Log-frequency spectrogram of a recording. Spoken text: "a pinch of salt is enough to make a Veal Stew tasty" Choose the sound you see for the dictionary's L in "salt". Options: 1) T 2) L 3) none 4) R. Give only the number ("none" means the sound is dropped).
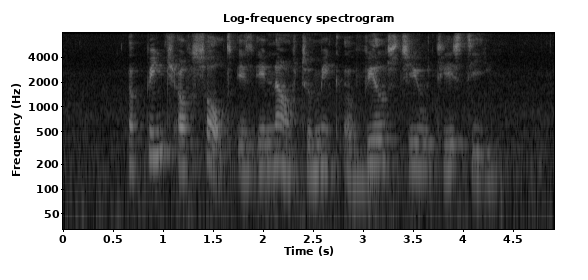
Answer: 2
